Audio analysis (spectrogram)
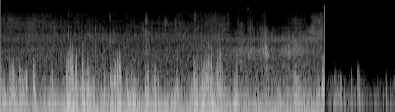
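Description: Strong wind roars and buffets the microphone aboard a sailboat getting underway, loud and constant, then cuts off sharply and leaves faint low rumbling, with no talking.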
